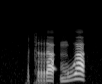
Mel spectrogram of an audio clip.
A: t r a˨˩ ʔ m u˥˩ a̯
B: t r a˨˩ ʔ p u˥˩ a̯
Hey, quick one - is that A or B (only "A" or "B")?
A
